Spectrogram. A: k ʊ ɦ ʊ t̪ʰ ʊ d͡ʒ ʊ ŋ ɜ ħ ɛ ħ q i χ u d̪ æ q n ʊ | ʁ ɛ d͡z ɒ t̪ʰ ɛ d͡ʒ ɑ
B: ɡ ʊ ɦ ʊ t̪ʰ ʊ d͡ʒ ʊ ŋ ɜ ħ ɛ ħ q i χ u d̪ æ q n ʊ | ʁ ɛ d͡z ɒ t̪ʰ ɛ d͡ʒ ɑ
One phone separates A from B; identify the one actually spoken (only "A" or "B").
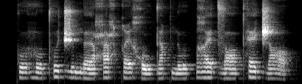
A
